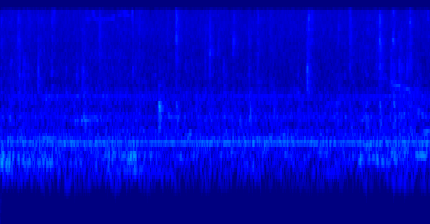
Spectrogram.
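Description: Quiet classroom room tone: a steady faint hum with scattered light clicks and taps at irregular intervals.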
